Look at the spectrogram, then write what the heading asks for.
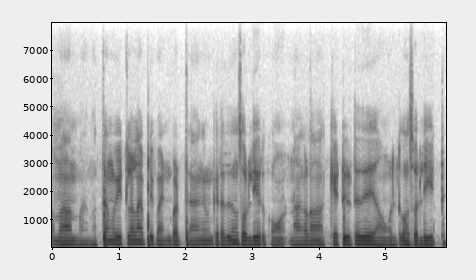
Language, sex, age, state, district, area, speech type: Tamil, male, 30-45, Tamil Nadu, Mayiladuthurai, urban, spontaneous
